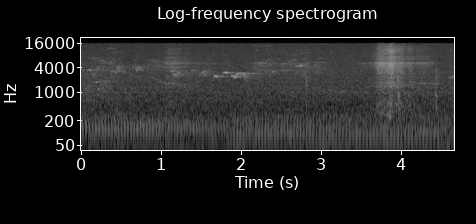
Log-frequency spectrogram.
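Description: Outdoor ambience with small birds chirping in short calls, and a brief rustle about four seconds in.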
